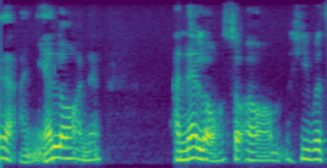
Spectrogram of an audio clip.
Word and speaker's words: anhelo: would use a lot is anhelo, which is it's spelled A-N-H-E-L-O. And at first I was like, how do you say that? Anhelo? Anhelo.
